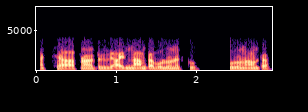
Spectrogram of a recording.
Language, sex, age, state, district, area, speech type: Bengali, male, 18-30, West Bengal, Uttar Dinajpur, urban, conversation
